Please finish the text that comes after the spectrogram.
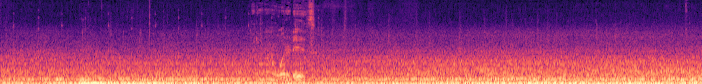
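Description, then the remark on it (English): Steady, loud road rumble from a semi truck just ahead, with a brief odd whining, rattling sound rising out of it partway through; a voice says a single word. “That's the semi truck in front of me making a weird noise.”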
